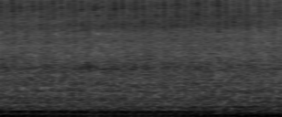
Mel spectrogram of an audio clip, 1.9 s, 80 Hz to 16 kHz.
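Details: 1995 Dodge Ram 1500 V8 after replacing crank position sensor to cure no-spark no-start: deep, smooth burble at even idle with no stumbling; running properly.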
